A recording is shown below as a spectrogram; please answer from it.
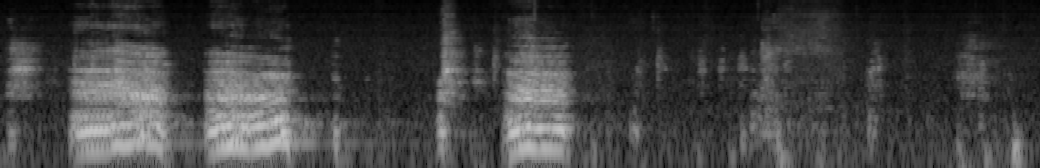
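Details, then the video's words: Pet dog growling playfully indoors in a tame play session; three loud rough growl bursts about a second each, then a pause and quieter grumbling noises. "Dog makes funny noises"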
